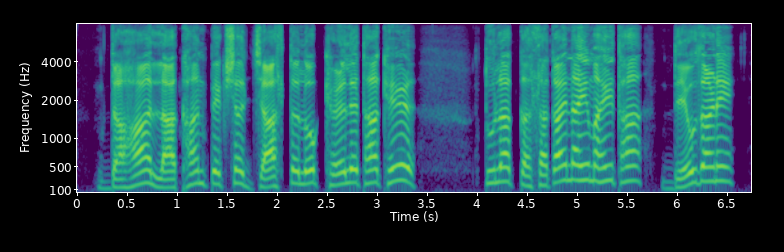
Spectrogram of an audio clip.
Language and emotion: Marathi, surprised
